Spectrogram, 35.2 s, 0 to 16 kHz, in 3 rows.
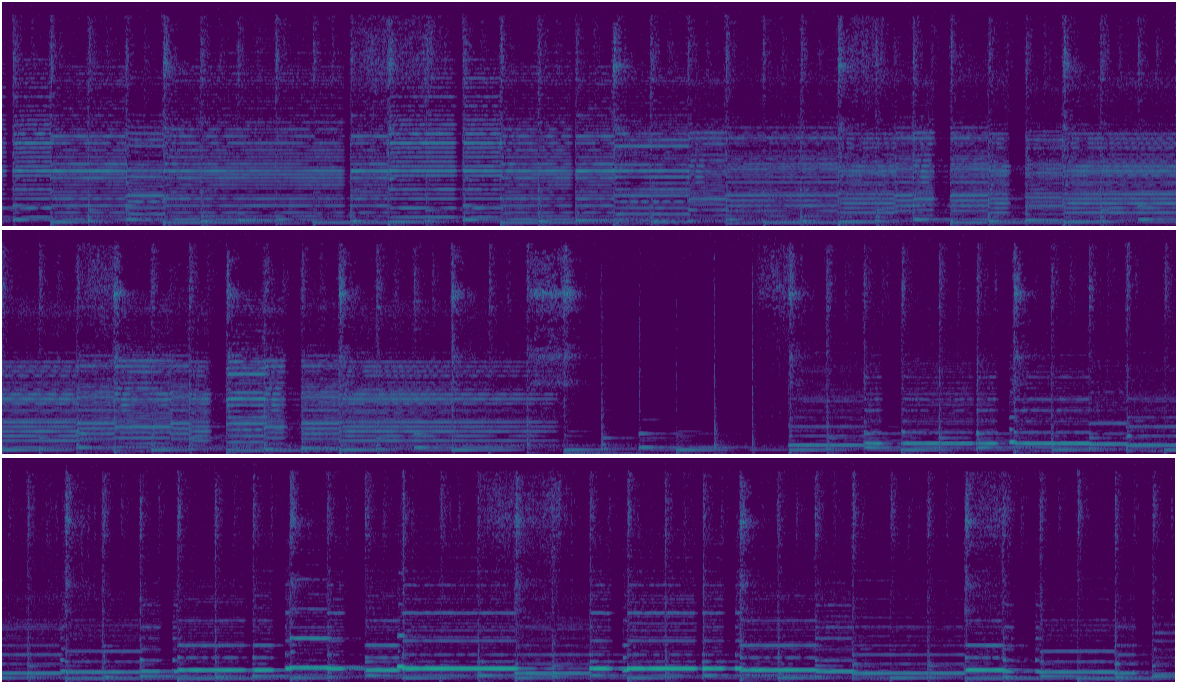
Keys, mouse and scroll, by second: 7.5-8.2 scroll up 1, 8.8 space, 9.4-11.3 scroll up 1, 14.8 ctrl+z, 20.7 ctrl+z, 32.0 scroll down 1, 33.5-34.2 scroll up 1, 34.2 ctrl+z, 35.0-35.2 scroll up 1.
